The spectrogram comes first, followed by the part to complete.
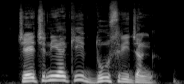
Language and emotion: Urdu, neutral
